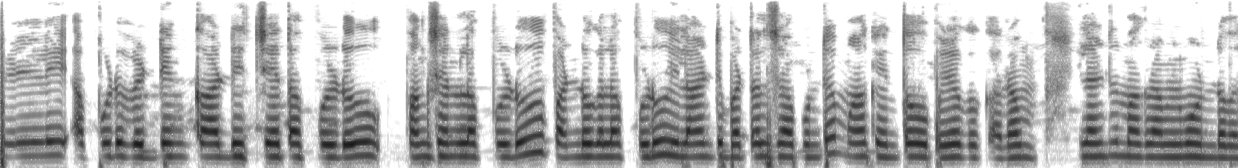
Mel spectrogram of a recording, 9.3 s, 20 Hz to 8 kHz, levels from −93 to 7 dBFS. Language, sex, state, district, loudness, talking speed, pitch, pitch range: Telugu, male, Andhra Pradesh, Anantapur, -14 LUFS, 135 wpm, 230 Hz, 225-235 Hz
